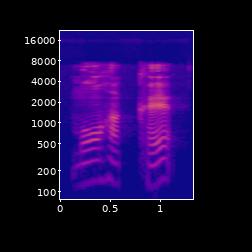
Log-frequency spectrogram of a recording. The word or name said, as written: mohakkhaya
